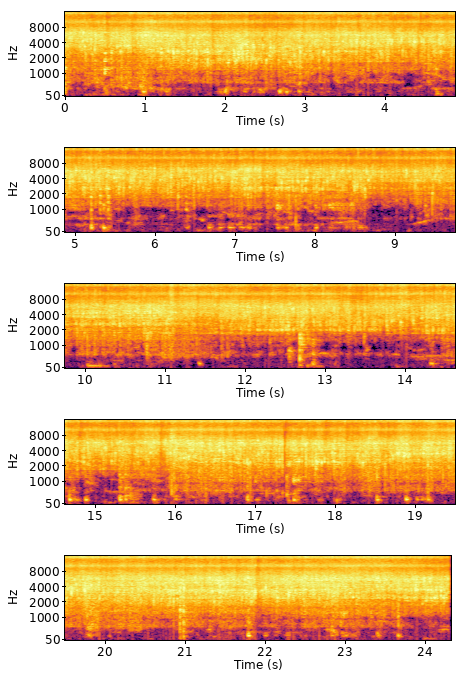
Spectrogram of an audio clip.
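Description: Small carp fish fry in a pan with a loud, dense, continuous sizzle that holds steady from start to finish, with occasional soft clinks.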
